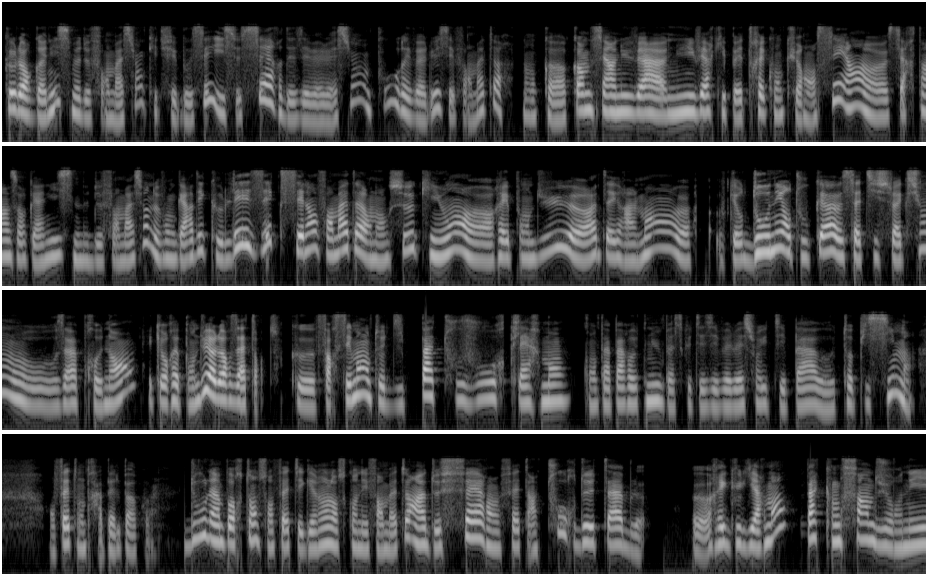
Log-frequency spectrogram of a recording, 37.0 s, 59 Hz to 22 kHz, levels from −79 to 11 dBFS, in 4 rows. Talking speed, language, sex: 200 wpm, French, female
